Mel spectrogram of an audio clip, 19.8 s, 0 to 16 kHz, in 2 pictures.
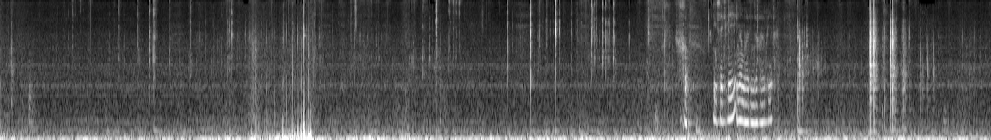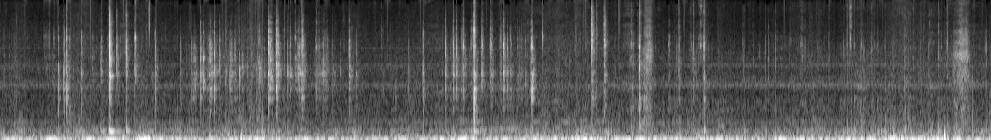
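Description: Scattered clicks and taps of hands handling a screwdriver and a 2.5-inch SSD against a laptop's plastic base, with one louder knock about three seconds in. Near the end the SSD is slid into the laptop's drive bay and pressed into place.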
